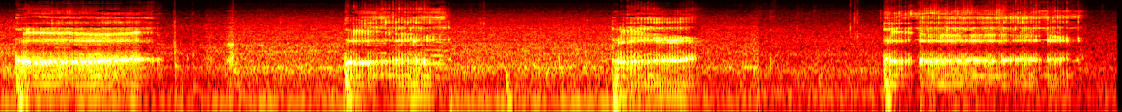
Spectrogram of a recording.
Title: Boy Gamer Burps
